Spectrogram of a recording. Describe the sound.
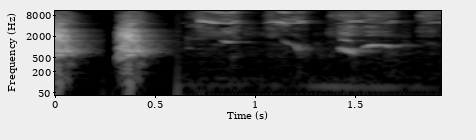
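A small dog barks twice in quick, sharp bursts, followed by quieter, high-pitched sounds.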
